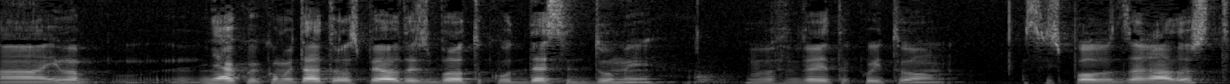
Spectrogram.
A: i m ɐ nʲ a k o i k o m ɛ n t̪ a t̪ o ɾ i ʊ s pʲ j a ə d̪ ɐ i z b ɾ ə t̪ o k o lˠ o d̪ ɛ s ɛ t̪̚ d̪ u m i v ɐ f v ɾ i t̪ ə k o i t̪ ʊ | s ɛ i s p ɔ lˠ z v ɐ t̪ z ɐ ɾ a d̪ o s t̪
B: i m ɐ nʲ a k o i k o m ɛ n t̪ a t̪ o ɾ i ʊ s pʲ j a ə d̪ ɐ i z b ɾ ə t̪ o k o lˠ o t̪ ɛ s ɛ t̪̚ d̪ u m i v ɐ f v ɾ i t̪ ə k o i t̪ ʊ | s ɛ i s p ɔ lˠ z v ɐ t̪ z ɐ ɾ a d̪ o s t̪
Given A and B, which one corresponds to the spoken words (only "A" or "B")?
A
